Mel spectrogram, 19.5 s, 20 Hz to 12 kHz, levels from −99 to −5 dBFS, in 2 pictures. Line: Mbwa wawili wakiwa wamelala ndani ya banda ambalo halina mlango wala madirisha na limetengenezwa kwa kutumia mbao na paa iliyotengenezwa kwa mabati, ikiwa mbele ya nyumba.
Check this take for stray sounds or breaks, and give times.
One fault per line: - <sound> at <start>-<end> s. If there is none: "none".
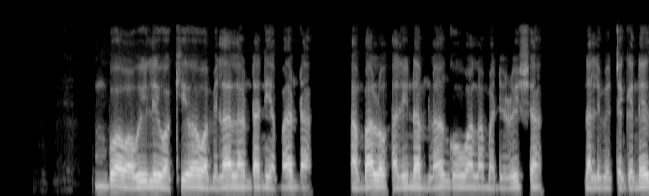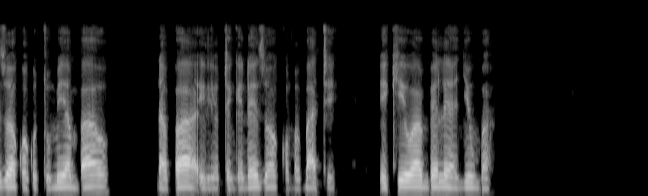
none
